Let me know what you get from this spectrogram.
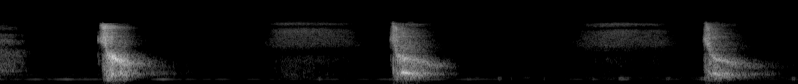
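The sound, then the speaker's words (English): Three forceful, sneeze-like 'choo' exhalations, made as if blowing out a candle, burst out at an even pace, roughly three seconds apart, with softer hissing in-breaths between them and no talking. “The sound that we make for these particular organs is choo. As if you're trying to blow out a candle or a sneeze.”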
